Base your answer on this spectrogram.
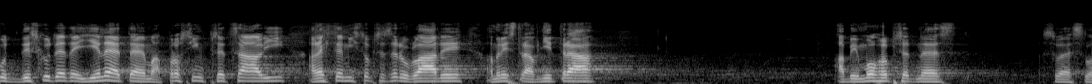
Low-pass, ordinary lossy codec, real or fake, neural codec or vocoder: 7.2 kHz; AAC, 96 kbps; real; none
